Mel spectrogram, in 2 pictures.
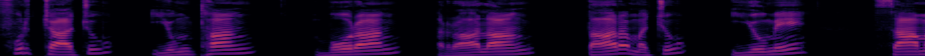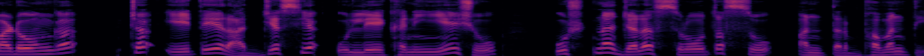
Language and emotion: Sanskrit, neutral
